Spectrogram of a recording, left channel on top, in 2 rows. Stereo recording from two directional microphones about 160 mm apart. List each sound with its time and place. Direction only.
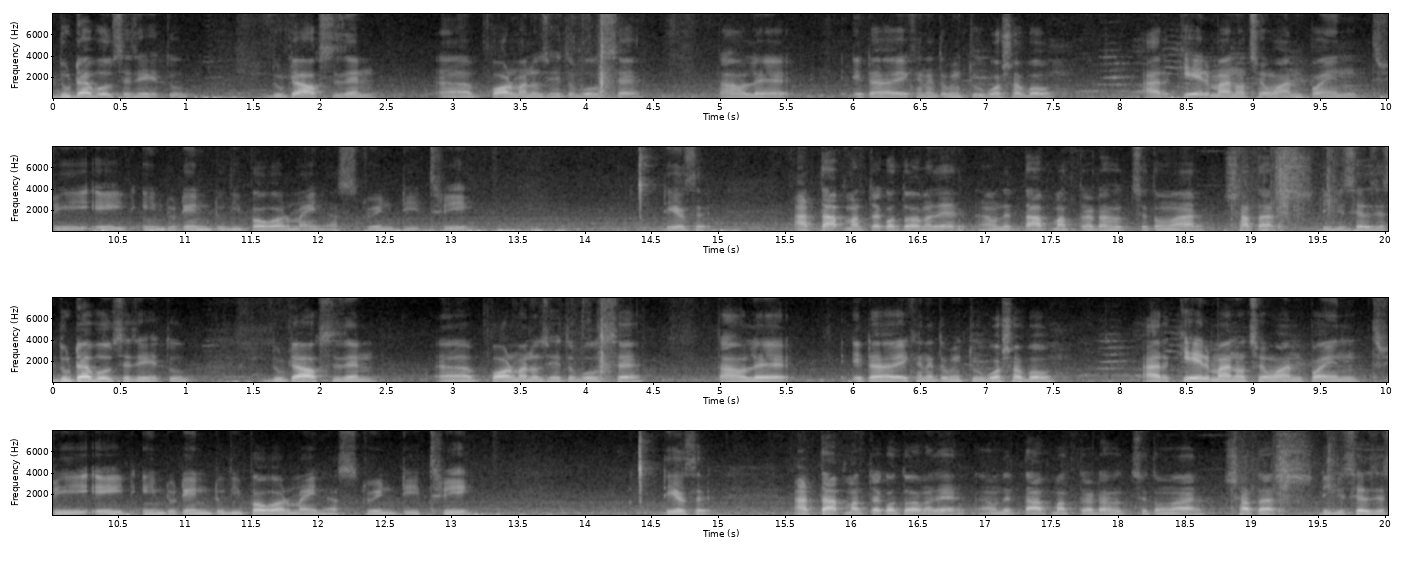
0.0 s speech: 25° right (ahead or behind)
14.3 s a sound: 25° right (ahead or behind)
15.5 s speech: 20° right (ahead or behind)
16.0 s speech: 10° right (ahead or behind)
19.6 s speech: 20° right (ahead or behind)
